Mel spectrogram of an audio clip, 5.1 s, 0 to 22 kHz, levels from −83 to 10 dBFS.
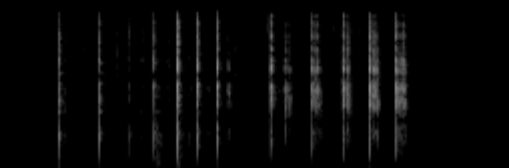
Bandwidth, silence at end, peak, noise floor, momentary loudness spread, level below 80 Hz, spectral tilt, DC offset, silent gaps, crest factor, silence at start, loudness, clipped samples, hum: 16.5 kHz; 1.05 s; -2 dBFS; -69 dBFS; 15 LU; under -90 dBFS; 4 dB/octave; under 0.1%; 2.41-2.66 s, 3.03-3.09 s; 36 dB; 0.6 s; -33 LUFS; under 0.1%; none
